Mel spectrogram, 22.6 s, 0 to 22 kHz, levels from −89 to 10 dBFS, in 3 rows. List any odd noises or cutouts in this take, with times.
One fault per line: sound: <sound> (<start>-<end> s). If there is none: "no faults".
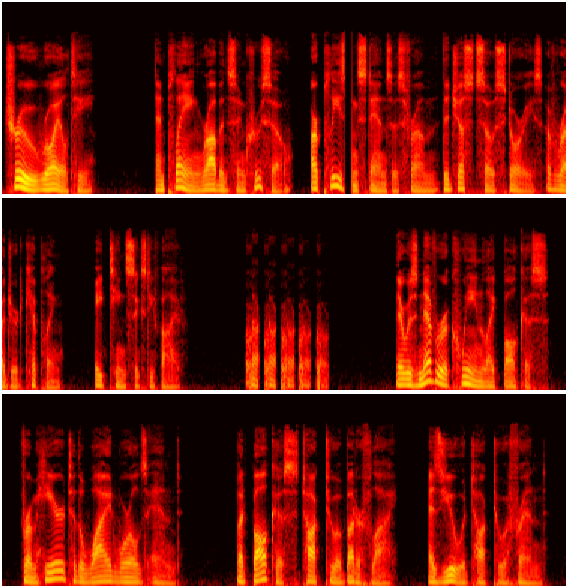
sound: dropout (4.6-4.7 s)
sound: laugh (10.8-11.9 s)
